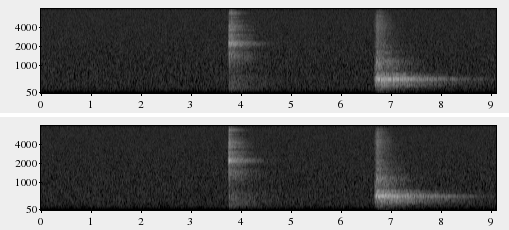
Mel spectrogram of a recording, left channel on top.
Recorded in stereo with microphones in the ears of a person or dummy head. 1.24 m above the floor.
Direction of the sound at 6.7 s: 5° right (ahead or behind).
